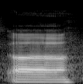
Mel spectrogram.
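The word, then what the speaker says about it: を: And then there is O, which is just, even though there's like a W, you're not supposed to pronounce the W for some cursed reason.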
